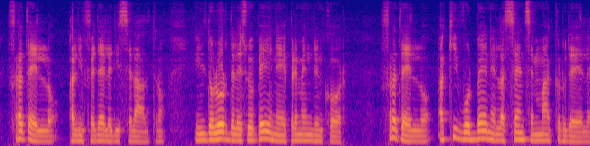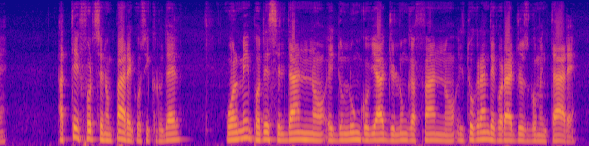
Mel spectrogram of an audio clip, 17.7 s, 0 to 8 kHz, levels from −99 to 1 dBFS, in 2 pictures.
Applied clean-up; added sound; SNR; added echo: none; none; none; none.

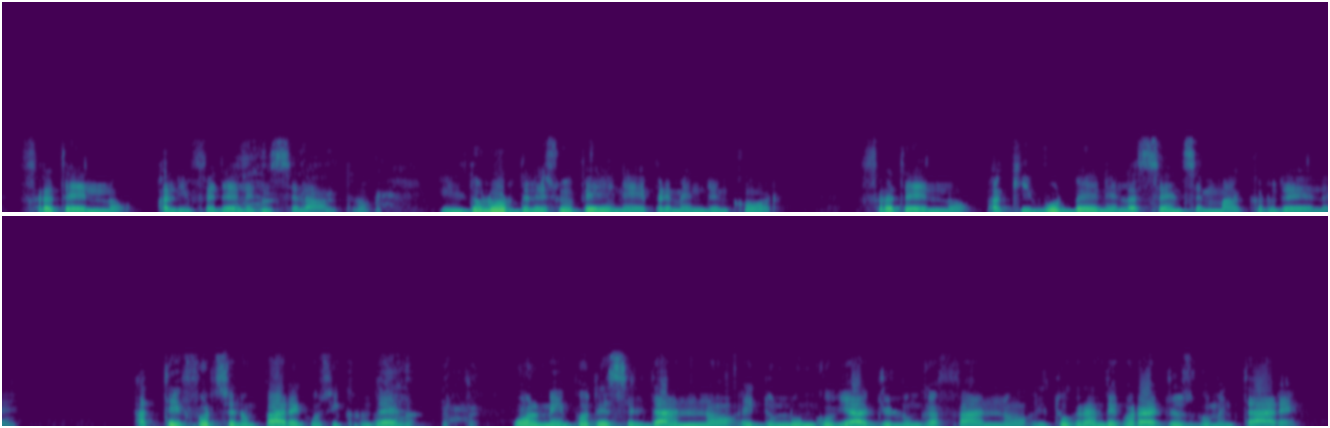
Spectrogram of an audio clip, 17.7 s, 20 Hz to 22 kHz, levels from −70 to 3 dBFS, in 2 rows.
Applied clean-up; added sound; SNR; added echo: none; Cough; 18 dB; none.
